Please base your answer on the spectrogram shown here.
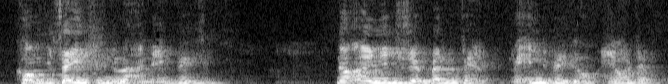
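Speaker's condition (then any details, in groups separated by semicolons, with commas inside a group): Cerebral palsy; affects hands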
